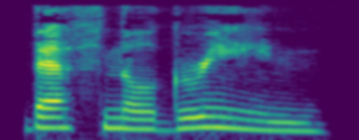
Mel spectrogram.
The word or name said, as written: Bethnal Green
